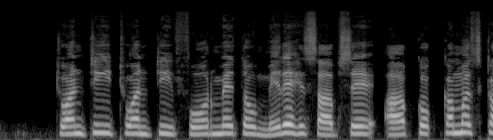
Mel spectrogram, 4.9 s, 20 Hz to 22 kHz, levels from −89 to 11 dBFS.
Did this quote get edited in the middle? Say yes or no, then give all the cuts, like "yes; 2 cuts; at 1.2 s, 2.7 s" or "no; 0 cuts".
no; 0 cuts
